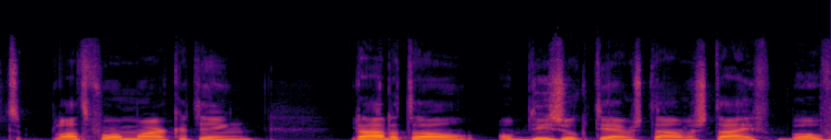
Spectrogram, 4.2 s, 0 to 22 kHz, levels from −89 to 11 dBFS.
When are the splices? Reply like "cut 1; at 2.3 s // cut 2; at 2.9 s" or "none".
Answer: cut 1; at 1.8 s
